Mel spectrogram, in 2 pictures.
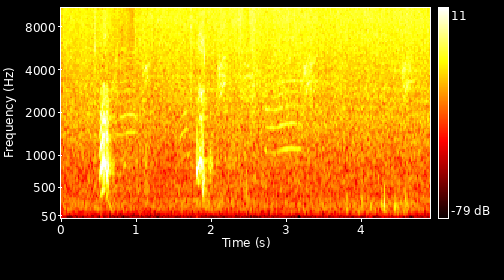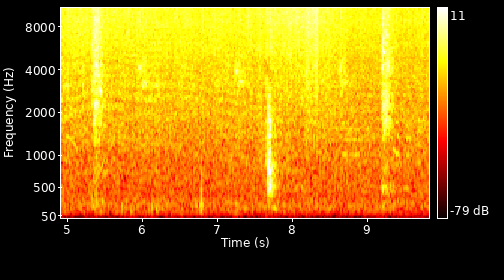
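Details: A dog playing with water lets out a few sharp, isolated barks spaced several seconds apart, with soft splashing and faint background noise between them.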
